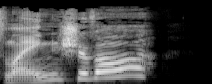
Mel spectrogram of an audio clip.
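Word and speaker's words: Sláinte mhath: In the subject line, and I'm hoping I am reading this correctly because I researched this just to make sure, but I believe it says Slangeva, and that is how you're supposed to pronounce it, even though it wouldn't be read that way in English.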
